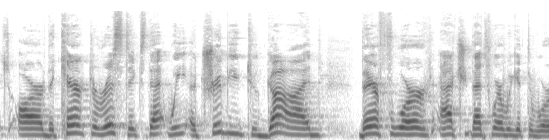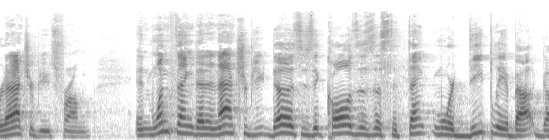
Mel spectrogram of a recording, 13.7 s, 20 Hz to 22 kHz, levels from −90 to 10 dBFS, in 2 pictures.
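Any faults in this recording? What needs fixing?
Nothing here needs fixing, since no faults turn up anywhere in the recording.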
